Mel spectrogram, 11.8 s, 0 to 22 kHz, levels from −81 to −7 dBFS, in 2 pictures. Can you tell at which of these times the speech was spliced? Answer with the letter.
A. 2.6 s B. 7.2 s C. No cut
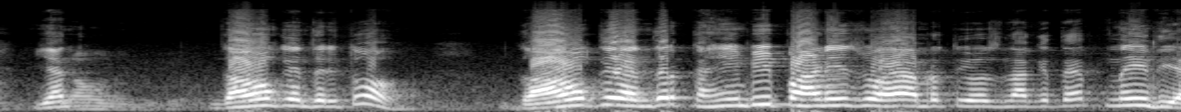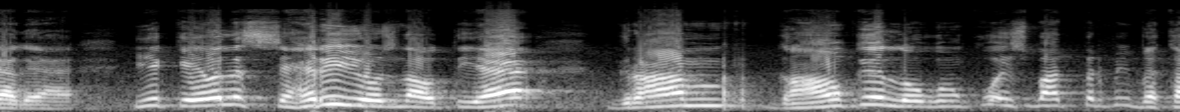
C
